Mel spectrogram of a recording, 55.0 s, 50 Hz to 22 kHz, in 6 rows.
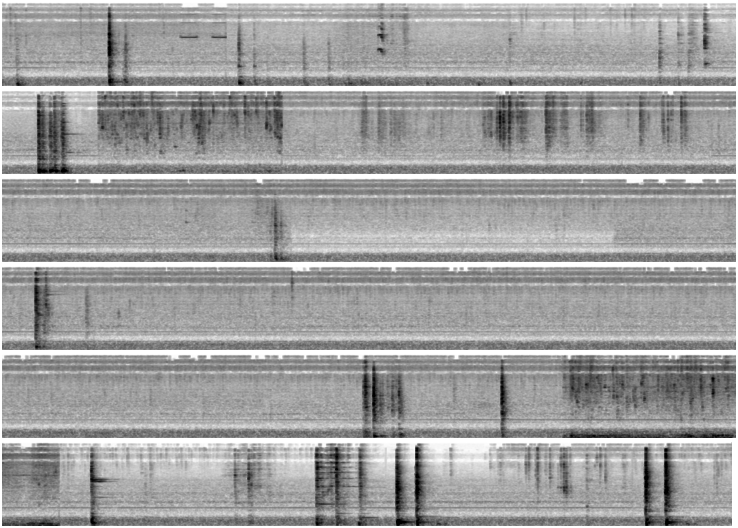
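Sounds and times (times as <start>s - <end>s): tap water running: 10.4s - 12.8s, 27.6s - 46.7s
dishes clinking: 49.8s - 50.6s.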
